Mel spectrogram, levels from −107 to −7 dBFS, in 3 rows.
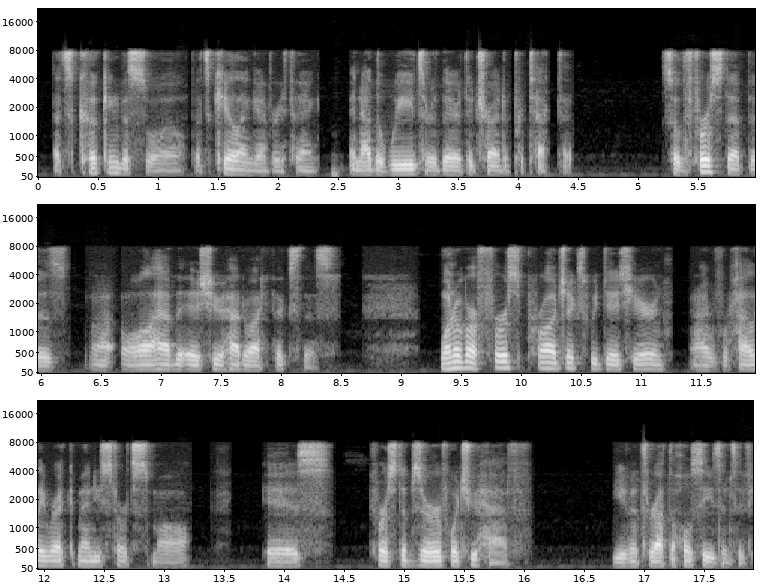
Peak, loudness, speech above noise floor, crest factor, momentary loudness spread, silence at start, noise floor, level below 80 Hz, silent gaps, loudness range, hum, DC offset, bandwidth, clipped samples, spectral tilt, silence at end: -6 dBFS; -25 LUFS; 48 dB; 20 dB; 14 LU; 0.15 s; -73 dBFS; -68 dBFS; none; 3 LU; none; under 0.1%; 8.4 kHz; under 0.1%; -3 dB/octave; 0 s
